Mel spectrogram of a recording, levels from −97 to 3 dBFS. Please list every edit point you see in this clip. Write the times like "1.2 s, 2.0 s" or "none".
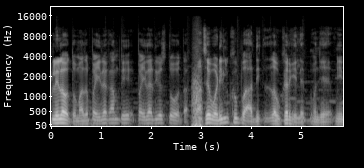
2.8 s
